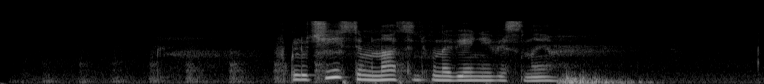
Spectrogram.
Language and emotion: Russian, sad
